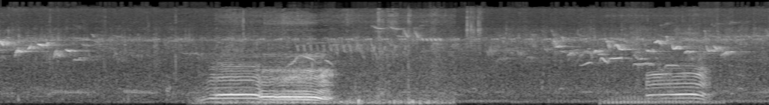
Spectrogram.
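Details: Two deep, drawn-out moos, the first almost two seconds long and a shorter one later, from a herd of dozens of cattle heading to green grassland; birds twitter throughout.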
